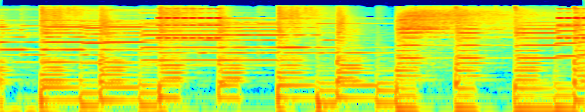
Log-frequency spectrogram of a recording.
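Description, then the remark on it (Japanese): A mobile phone ringtone plays a bright, tinkling electronic melody of quick repeated notes, loud, with no voices over it, in a library. “ちょっと携帯の電源ぐらい切っといてよ。”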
